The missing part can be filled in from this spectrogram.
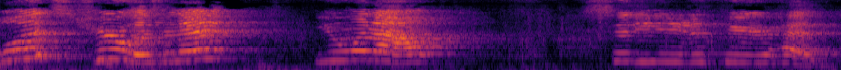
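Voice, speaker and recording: A woman's squeaky put-on character voice rings at an extremely high pitch with a slight echo. She keeps a moderate pace and fairly even intonation, with big swings in loudness. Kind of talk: high school stage acting. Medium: stage play.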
